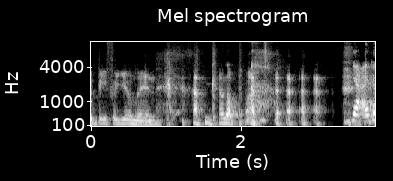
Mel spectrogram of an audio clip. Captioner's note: laughing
